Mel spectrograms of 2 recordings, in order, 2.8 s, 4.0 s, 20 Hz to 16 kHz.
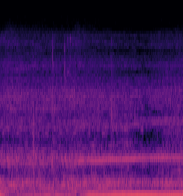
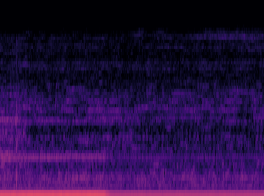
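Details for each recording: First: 2010 Suzuki (Maruti) Wagon R previously idling above 2000 rpm; scanner shows desired idle about 800 rpm and actual about 800 rpm after starting near 1000 rpm: steady low hum, no hunting or surging; normal idle. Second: 2010 Suzuki/Maruti Wagon R idling with throttle position zero, about 2297 rpm versus ~800 normal: steady fast drone with a brief swell; high idle, suspected sticking IAC valve on throttle body, not confirmed; noisy alternator belt also present.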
